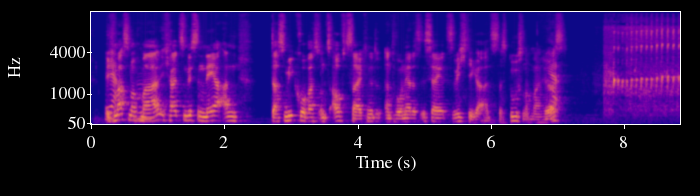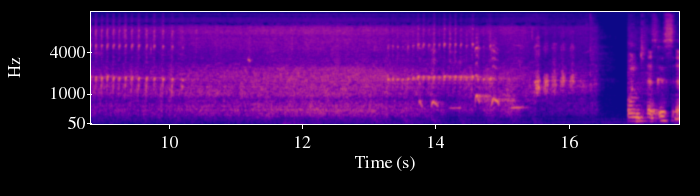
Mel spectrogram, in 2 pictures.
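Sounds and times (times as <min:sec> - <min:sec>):
speech: 0:00.2 - 0:07.8, 0:17.0 - 0:17.6
bird call resembling a raptor's cry: 0:07.7 - 0:10.3, 0:13.2 - 0:16.3.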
